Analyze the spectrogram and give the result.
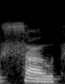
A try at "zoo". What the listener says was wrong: no that's an S say zebra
